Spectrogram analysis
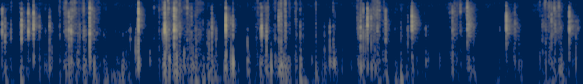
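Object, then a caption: Paper-wrapped cardboard tube. Fingertips scratch and tap along a long cylinder wrapped in red Christmas paper, likely a hollow cardboard tube, held tilted close by. Quiet, dry papery crinkles and scratchy rustles mix with sharp, bright little taps that stop at once with no ring.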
